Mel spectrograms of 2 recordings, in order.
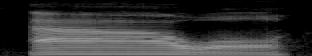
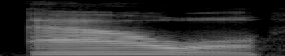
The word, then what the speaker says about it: owl: word too owl owl i can hold the tip of my tongue the front of my tongue against the bottom of my mouth for that forward owl also you can see my lip position change as we go from the al to the oh owl owl so again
